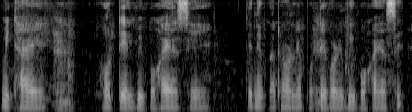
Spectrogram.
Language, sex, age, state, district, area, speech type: Assamese, female, 60+, Assam, Dibrugarh, rural, spontaneous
